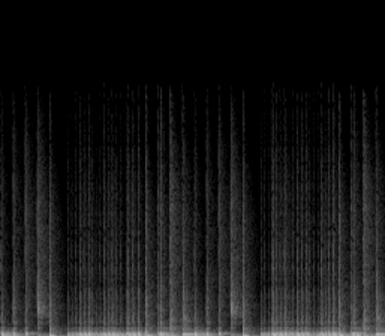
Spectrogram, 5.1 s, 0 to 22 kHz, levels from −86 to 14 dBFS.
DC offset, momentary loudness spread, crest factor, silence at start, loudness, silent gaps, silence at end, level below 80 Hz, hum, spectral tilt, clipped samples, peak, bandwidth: under 0.1%; 7 LU; 16 dB; 0 s; -26 LUFS; none; 0 s; -36 dBFS; none; -7 dB/octave; under 0.1%; -10 dBFS; 15.5 kHz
